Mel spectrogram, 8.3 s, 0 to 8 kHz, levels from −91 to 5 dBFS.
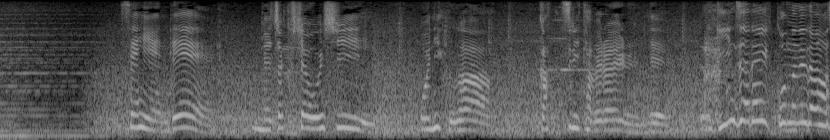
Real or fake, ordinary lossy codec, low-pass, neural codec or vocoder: real; none; none; none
